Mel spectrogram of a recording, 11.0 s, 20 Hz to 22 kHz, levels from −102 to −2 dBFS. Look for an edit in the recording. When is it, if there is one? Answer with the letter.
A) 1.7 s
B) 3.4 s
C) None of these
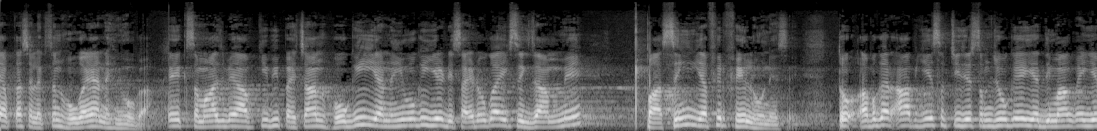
A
